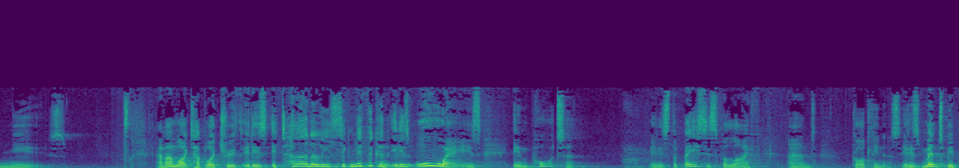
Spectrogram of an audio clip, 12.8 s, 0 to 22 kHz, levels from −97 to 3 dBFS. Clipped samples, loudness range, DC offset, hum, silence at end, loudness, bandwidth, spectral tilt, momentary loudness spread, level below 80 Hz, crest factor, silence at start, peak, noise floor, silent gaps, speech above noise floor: under 0.1%; 10 LU; under 0.1%; none; 0 s; -23 LUFS; 11 kHz; -5.5 dB/octave; 18 LU; -64 dBFS; 20 dB; 0 s; -4 dBFS; -62 dBFS; none; 40 dB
